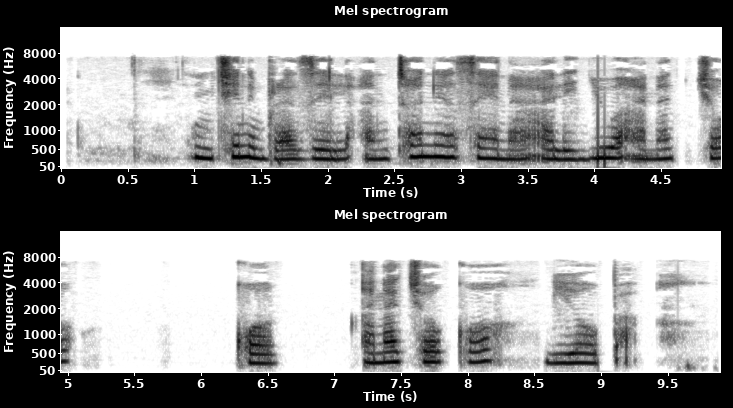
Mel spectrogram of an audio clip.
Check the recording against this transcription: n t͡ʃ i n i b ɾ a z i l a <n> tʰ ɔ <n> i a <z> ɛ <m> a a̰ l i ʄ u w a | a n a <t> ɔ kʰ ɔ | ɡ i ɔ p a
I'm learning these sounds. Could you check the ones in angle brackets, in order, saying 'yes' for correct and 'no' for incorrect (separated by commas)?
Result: yes, yes, no, no, no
